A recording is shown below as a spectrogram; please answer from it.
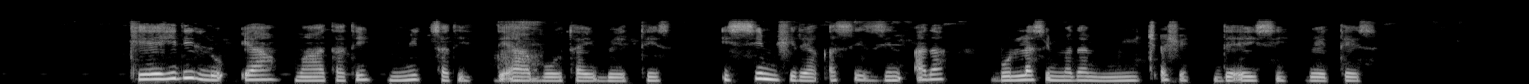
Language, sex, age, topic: Gamo, female, 25-35, government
